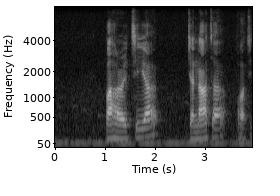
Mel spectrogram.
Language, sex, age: English, male, 20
